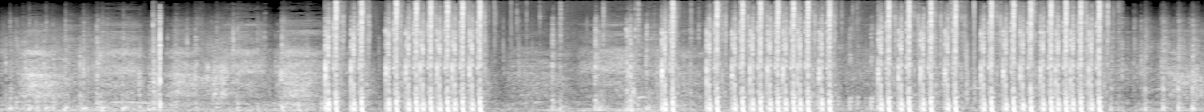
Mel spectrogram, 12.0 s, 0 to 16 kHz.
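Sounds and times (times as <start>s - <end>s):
paintball marker firing: 3.2s - 11.5s.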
